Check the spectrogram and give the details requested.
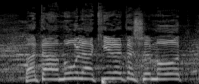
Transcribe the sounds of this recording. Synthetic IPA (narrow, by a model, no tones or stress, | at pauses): veat̪aːmuʁleakiʁet̪aʃemo̞t̪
